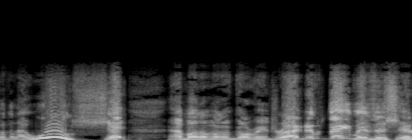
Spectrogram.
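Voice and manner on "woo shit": put-on happy excitement, much higher, louder. Commenting on a man's recording, imitating his happy excitement. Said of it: "He happy as a motherfucker".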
